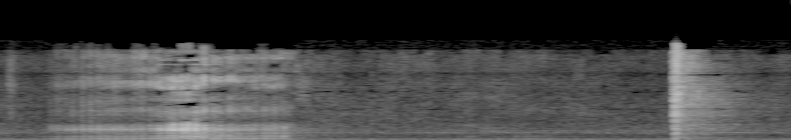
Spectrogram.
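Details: A dog attacks a potato, giving one rough growl over the first second and a half, then quiet with a single sharp click near the end.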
